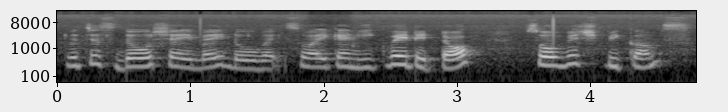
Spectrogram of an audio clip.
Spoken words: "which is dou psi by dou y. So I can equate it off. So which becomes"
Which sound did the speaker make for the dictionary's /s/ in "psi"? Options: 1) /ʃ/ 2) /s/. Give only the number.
1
